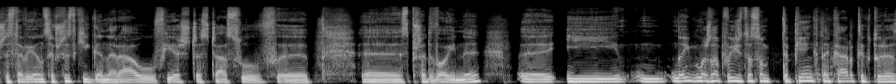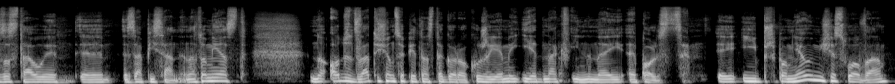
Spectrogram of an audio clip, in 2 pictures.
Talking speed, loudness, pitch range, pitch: 135 wpm, -16 LUFS, 110-140 Hz, 125 Hz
